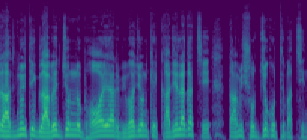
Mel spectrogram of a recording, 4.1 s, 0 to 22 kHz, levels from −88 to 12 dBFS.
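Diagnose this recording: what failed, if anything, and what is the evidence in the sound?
The fault sits at the converter input stage. Between 0.07 and 0.10 s, near the start of the clip, the loudest peaks turn harsh and crackly. The sound breaks up briefly, then clears. The likely cause is microphone overload. The input level drove the signal about 2 dB past the converter's maximum. The tops of those waveform peaks were cut flat, clipping around 5 percent of samples in that short stretch. That flattening adds the gritty distortion.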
